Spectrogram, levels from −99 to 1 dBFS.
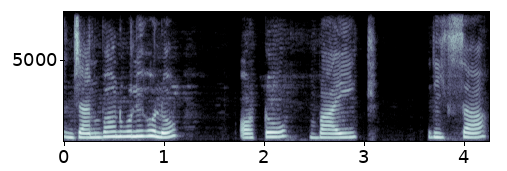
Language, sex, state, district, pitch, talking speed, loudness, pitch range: Bengali, female, West Bengal, Jalpaiguri, 270 Hz, 100 wpm, -17 LUFS, 255-295 Hz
